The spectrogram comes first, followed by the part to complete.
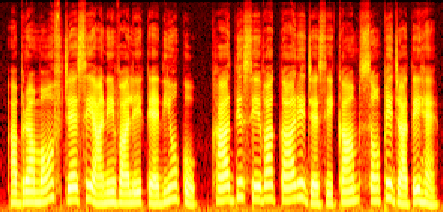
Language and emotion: Hindi, neutral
